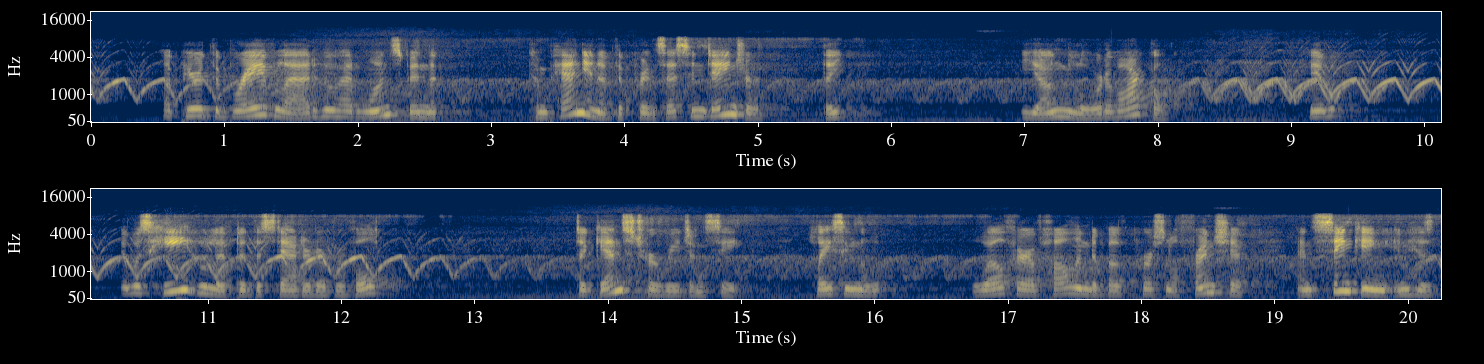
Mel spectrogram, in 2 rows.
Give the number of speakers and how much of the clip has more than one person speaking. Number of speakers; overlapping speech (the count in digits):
1, no overlap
